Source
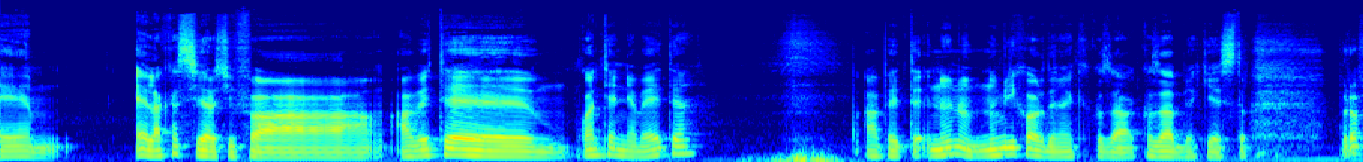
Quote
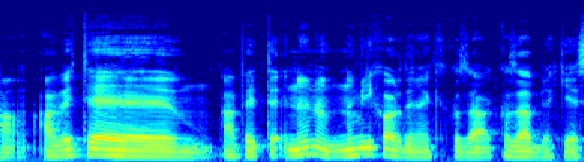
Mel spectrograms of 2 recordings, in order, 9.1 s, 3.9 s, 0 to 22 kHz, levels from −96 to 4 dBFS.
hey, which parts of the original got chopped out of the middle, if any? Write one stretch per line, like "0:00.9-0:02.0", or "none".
0:03.8-0:05.7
